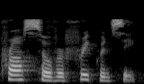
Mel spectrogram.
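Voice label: "crossover frequency", English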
